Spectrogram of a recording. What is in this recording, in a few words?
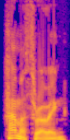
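"hammer throwing", British English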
